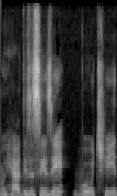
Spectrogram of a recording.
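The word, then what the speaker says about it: WC: have this is easy vui W says vui in Italian vui the shower La DOA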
